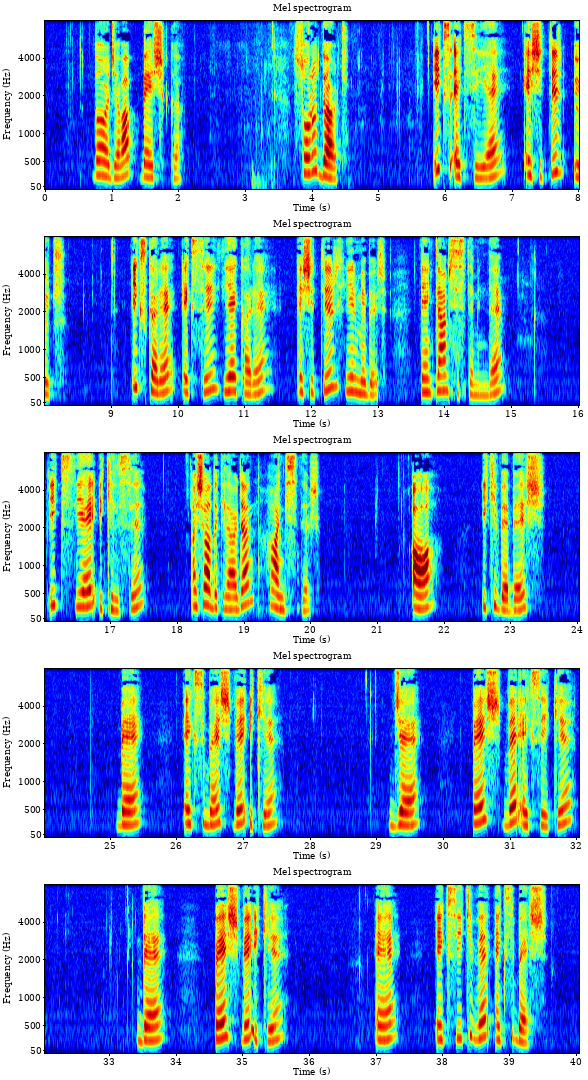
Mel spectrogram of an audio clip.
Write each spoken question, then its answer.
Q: Denklem sisteminde X, Y ikilisi aşağıdakilerden hangisidir?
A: Doğru cevap D şıkkı.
